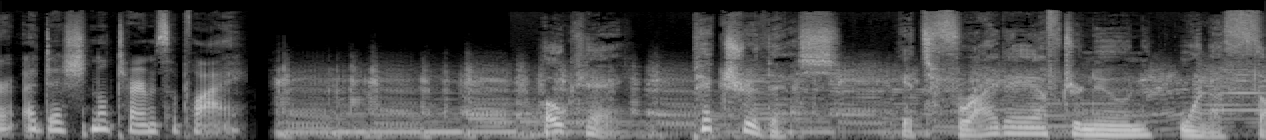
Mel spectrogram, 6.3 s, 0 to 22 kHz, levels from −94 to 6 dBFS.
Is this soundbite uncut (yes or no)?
no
